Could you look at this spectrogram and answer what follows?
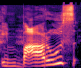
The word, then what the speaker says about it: Imbarus: And then my last name could not even be pronounced, even if it's Imbarus. And yes. – I'm like, well, honey, the way you spell it, that's the way you pronounce it. You don't have to twist your tongue here. But I mean, in my case, it's just another laughable situation, you know.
